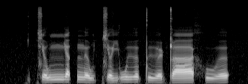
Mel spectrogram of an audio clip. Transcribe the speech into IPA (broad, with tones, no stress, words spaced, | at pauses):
cə˧˥wɲa˦˥t̚ nə˨˩˦wcə˨˩˦jwɨ˧˥ə̯ t̪ɨ˨˩ə̯ʈaː˧˥xu˨˩˦ə̯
